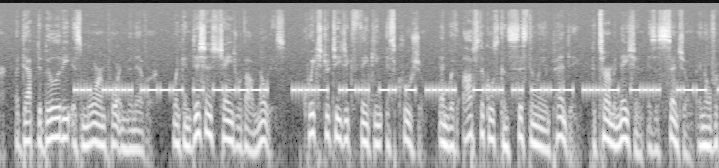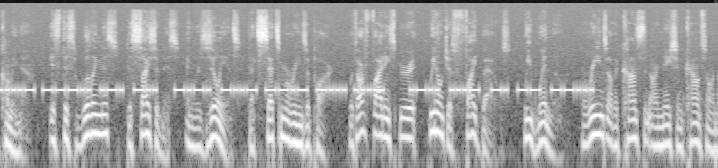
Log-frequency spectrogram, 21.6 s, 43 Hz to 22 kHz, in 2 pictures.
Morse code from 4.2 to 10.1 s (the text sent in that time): 4LNT5 BIY4B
